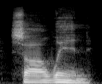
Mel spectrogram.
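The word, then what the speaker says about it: Samhain: Well, it's a Celtic pagan festival of Sawin, which is actually spelled S A M H A I N, but it's pronounced Sawin.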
